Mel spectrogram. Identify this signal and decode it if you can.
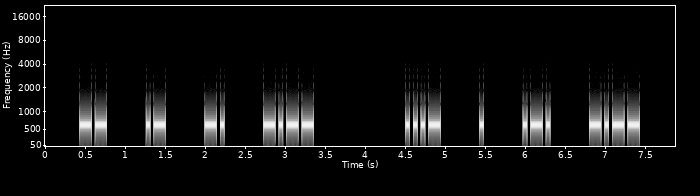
Morse code, heard as a keyed tone, about 25 wpm, spaced as for 13 wpm, 630 Hz. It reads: MANY VERY
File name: pangram-fs-13-cs-25-opal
